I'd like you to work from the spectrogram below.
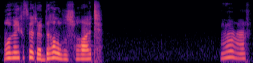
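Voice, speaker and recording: In studio-quality audio with no echo, a woman's high-pitched voice moves slowly with fairly even intonation, music playing behind her. She's streaming a game, reading dialogue aloud and teasing her viewers in a casual, playful, wandering chat.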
